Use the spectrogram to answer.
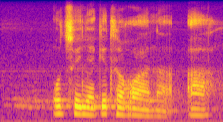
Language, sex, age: Northern Sotho, male, 25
